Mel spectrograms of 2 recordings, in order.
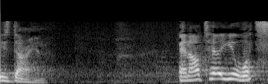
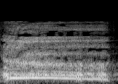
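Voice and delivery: big stunned intake of breath; sharp gasp; 6 semitones higher than usual. Shown as a demonstration. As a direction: gasp as if hearing shocking news. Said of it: "should have went".

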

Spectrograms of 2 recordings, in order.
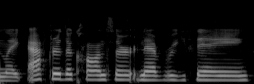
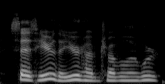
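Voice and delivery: fast, lower deadpan voice; mock psychic reading; 3 semitones lower, faster than usual. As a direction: read the card deadpan and quick. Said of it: "then she goes".

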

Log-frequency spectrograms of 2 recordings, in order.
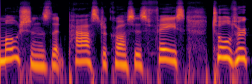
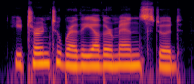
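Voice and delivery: ordinary delivery, nothing marked

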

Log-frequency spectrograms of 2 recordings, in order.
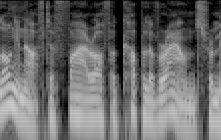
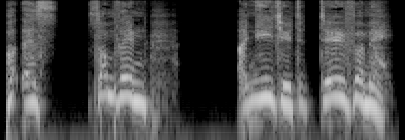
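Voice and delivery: dying man; 11 semitones higher than usual. A narrator's reading. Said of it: "the dying man says softly".

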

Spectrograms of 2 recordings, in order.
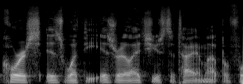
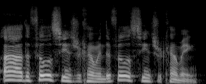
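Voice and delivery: quick, high-pitched warning; high, hurried cry without much volume; mock yelled alarm; 7 semitones higher, faster than usual. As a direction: pretend to raise the alarm. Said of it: "yells out".

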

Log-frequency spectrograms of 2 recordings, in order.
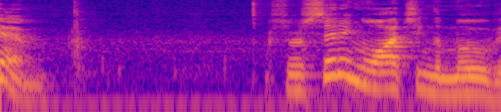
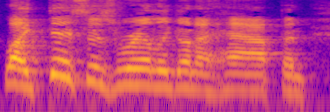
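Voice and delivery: loud sarcastic yell; screaming; 4 semitones higher, 9 dB louder than usual. Retold or imitated. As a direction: shout it across the theater. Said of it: "he stands up and screams".

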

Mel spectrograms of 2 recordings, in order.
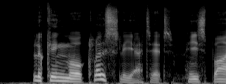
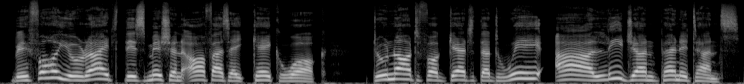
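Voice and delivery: loud, high-pitched commanding officer; commander addressing troops; 9 semitones higher, 6 dB louder than usual. Acted. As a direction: bark orders to the ranks. Commander gives orders.

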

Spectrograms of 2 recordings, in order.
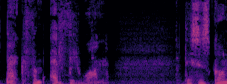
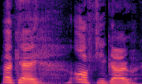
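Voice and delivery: much louder laughing relief; relieved; 9 semitones higher, 17 dB louder than usual. Acted. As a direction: shoo her off, giddy. Relieved parent dismissing the girl.

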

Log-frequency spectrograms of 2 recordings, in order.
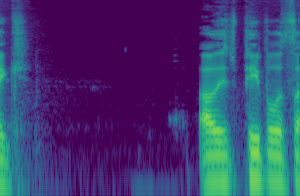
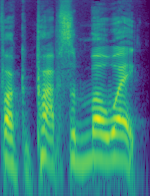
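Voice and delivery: high, loud mock narration of a friend's story; hyped storyteller imitation; 9 semitones higher, 4 dB louder than usual. Listener teasing the storyteller by mimicking him, hyped-up. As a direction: exaggerate a buddy's excited slangy storytelling. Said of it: "I love the way you narrated it".

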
